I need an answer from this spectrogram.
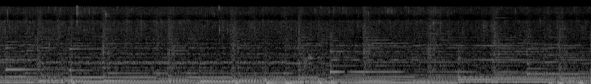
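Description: Goat heart pieces sizzling steadily in oil in a frying pan on a low flame, under background music with long held notes.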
